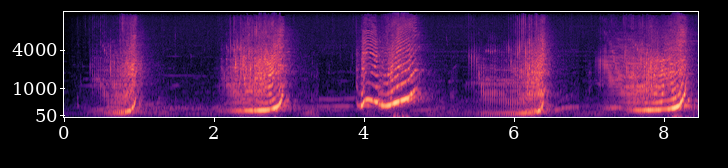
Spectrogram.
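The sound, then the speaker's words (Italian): Humpback whale mothers calling to their calves in the ocean off Turks and Caicos, five long moaning and rising cries in a slow sequence, some with sweeping upward whoops, fairly loud against a quiet underwater background. “Facciamo ora un viaggio nei mari oceanici di Turks and Caicos alla ricerca delle balene, ad ascoltare il suono delle balene mamma nei confronti dei loro piccoli.”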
